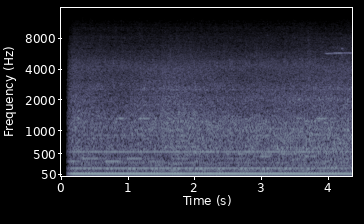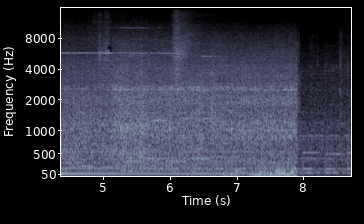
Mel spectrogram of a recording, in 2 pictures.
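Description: Diesel coach bus engine running steadily close by, a low hum under a broad rumble, with a short hiss about six seconds in.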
